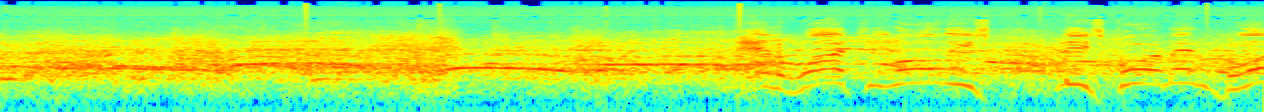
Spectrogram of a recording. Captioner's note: crowd chatter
